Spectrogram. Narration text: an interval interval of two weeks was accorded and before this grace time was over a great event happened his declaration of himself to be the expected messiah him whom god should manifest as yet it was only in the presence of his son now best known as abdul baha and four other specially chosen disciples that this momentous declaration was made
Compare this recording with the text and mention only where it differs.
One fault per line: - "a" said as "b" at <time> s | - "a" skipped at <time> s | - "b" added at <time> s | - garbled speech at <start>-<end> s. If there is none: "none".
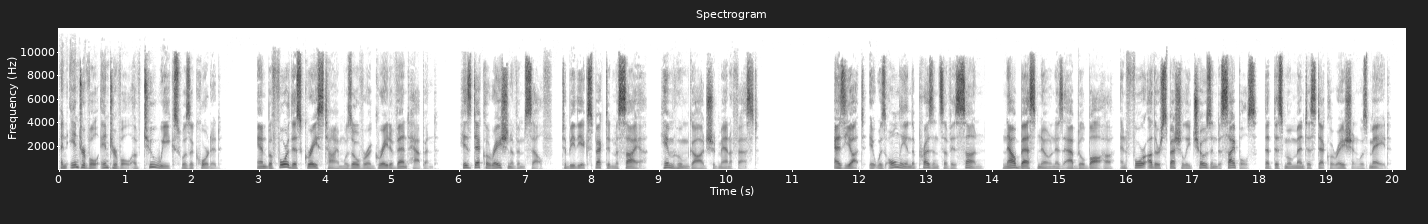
none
